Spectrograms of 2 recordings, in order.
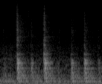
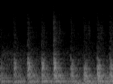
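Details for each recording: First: That's the noise you want. So, this is actually in pretty good condition. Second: Hammer tapping a Dodge Charger frame rail near the leaf spring perch: quick taps about five a second, dull and low-pitched instead of ringing; lower pitch indicates rust-weakened metal.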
